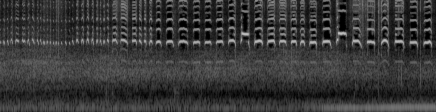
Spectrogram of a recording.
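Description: A Killdeer gives a frantic stream of shrill, high notes, about four a second, growing louder and more insistent, over a low steady hum.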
